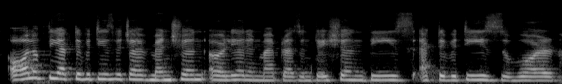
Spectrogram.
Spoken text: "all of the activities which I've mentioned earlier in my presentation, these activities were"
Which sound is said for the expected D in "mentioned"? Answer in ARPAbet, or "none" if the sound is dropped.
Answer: D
